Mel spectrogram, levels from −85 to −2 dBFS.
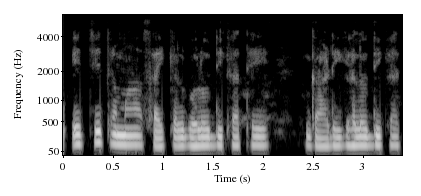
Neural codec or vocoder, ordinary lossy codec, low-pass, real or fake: none; none; 5.4 kHz; real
